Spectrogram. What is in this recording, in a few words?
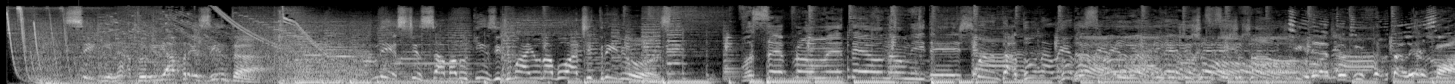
spot evento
